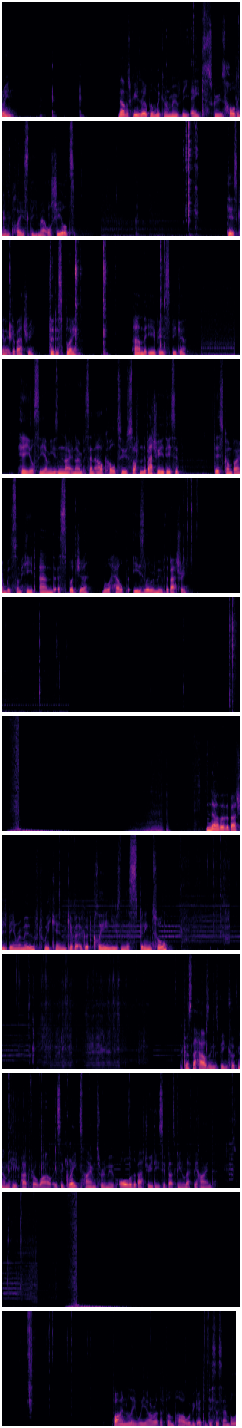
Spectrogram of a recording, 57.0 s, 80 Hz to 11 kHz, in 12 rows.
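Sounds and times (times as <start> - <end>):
whoosh into deep boom: 28.7 - 30.2, 48.8 - 50.4.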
